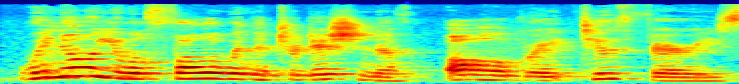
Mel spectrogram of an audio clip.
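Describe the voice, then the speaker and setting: Someone performs a put-on character voice at a moderate pace, with slight echo in the recording. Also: woman, high pitch for a woman. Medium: read story.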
